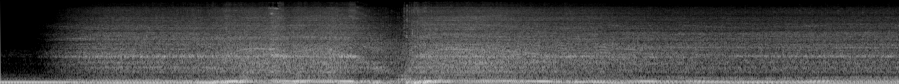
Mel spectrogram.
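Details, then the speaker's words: 2002 Pontiac Grand Prix, 3800 Series II NA V6, intermittent low-RPM stalling; fuel pressure good, IAC, ignition module changed, MAF cleaned: catches, idles low, wavering sagging stumbling idle. Crank sensor suspected; cause later found a bad MAF sensor. "it'll start to stumble, like the timing is way off, can stall, runs rough."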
